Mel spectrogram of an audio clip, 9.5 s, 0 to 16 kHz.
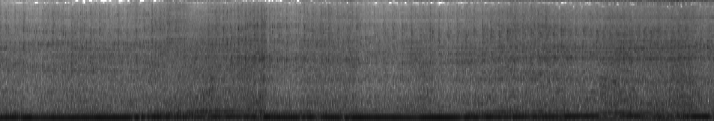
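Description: Ferrari 458 Speciale's V8 running at low revs as the car pulls away slowly, a steady low engine note that rises and falls slightly in pitch.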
